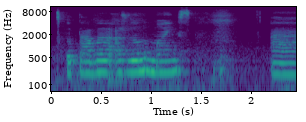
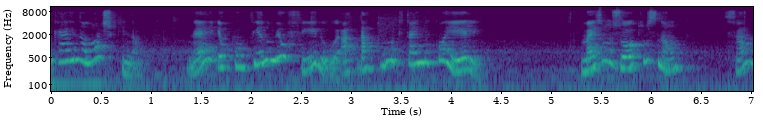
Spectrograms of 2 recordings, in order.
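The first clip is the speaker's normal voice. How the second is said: higher, indignant mother voice; imitating the mother; 8 semitones higher than usual. Mother answering Karina, mock indignant and higher. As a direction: play the mother, sure of herself. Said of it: "Ela falou assim".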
